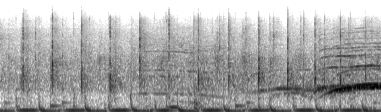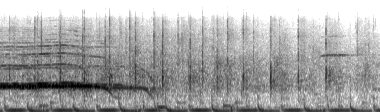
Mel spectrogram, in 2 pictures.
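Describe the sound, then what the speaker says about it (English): An audience applauding former presidents at a KEA Rajatotsav felicitation event, fairly faint scattered clapping and crowd noise with a low rhythmic hum, a tonal voice or sound swelling briefly midway. "Ladies and gentlemen, let's once again give them a loud round of applause."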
